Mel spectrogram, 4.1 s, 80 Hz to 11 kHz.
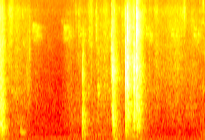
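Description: A few short clicks and knocks from hand tools working a 7 mm socket on the turbo pipe jubilee clips: one click at the start, then a quick cluster of clicks a little over two seconds in.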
